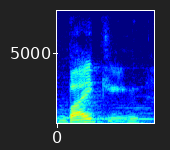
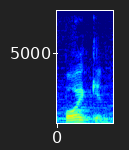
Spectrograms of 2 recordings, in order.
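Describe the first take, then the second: First: It has a plain vowel and a full ing ending. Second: It has an oi vowel and drops the g. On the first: "instead of saying biking" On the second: "you would say boikin"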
